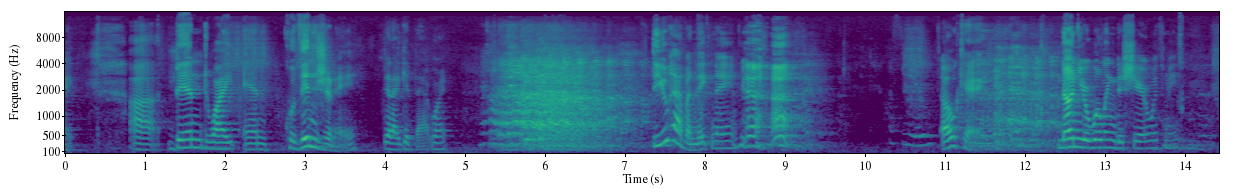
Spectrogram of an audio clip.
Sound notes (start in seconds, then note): 5.2 laughter; 11.4 laughter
